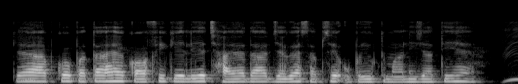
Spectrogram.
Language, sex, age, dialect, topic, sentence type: Hindi, male, 18-24, Kanauji Braj Bhasha, agriculture, statement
